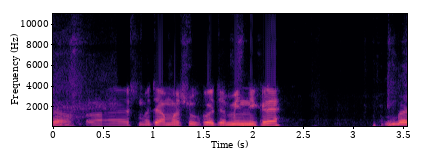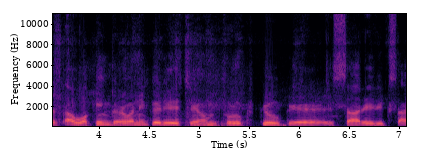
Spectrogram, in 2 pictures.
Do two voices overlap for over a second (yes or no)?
no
